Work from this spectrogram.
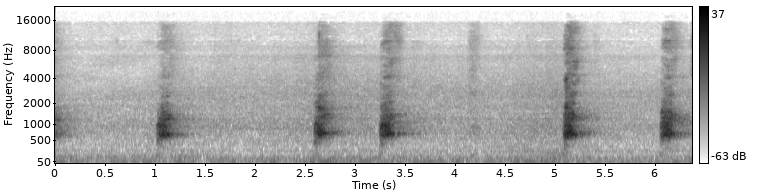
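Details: Jenny the dog keeps barking at a big bird, likely a turkey vulture, high in a tree: five brisk single barks at uneven gaps, quiet between them.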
